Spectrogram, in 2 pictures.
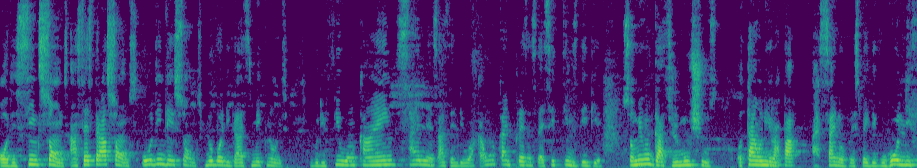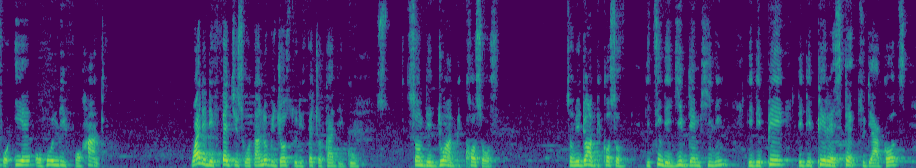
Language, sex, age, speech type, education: Nigerian Pidgin, male, 15-29, spontaneous, tertiary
